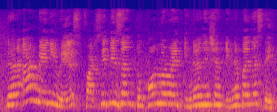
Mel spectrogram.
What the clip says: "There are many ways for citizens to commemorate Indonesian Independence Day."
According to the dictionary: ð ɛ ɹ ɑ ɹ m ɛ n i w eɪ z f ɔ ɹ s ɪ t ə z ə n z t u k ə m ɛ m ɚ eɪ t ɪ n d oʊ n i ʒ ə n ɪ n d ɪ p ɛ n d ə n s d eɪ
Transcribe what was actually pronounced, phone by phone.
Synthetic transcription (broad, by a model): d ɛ ɹ ɑ ɹ m ɛ n i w eɪ s f ɔ ɹ s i t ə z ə n t u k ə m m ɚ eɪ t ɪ n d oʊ n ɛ ʃ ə n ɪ n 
